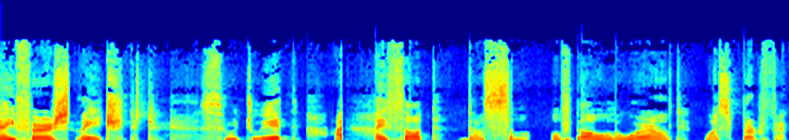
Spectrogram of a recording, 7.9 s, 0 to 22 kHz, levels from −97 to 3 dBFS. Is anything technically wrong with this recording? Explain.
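Yes. At 0.68 to 1.71 s, 3.07 to 3.76 s and 5.12 to 6.14 s the speech briefly jumbles. These are chunks out of order: a 0.34 s chunk plays after the two chunks that should follow it (one in the middle case), so nothing is lost, only the sequence is wrong.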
